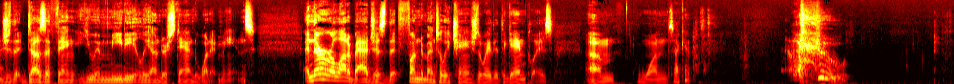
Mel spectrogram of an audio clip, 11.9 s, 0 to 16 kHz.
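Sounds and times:
speech: 0.0 - 9.0, 9.8 - 10.7
person sneezing: 9.8 - 10.7.

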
